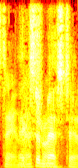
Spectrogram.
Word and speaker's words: exemestane: And you were saying earlier that the side effects of exemestane, have I said that right? – Exemestane.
